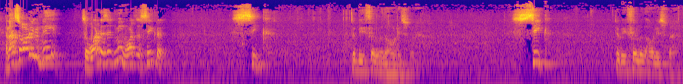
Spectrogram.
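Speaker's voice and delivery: usual speaking voice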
